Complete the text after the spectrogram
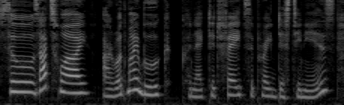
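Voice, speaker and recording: A woman with a French accent, medium pitch and lively intonation at a fairly slow pace. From France. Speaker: podcast host and family constellations therapist. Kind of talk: podcast intro monologue.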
